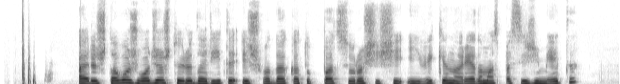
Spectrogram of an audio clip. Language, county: Lithuanian, Šiauliai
